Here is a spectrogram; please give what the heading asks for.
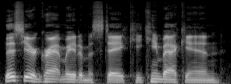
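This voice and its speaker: A man's voice: lowish voice, expressive, normal speed, bright, forceful tone. A man in his thirties, a podcast co-host, telling a long, rambling story in casual chat with lots of fillers.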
